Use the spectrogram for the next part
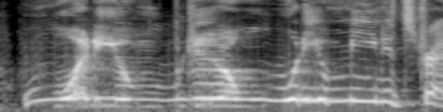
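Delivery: an offended mother cutting in high and sharp; mom getting mad. Retold or imitated. Mom reacting to her video called trash, high indignant outburst. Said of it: "so she got really mad".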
